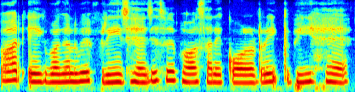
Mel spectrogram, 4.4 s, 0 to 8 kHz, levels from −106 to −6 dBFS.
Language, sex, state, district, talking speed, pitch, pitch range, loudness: Hindi, female, Jharkhand, Deoghar, 205 wpm, 230 Hz, 220-245 Hz, -15 LUFS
